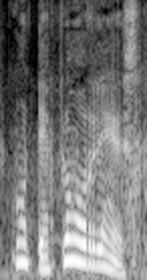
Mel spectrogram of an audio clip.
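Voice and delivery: high squeaky mimicry of a little kid; mock a tiny tough kid's squeak. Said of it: "he had a little squeaky ass voice".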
